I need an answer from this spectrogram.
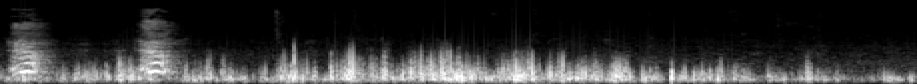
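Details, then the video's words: Two quick dog barks open the recording, then dense, continuous clattering and chatter-like noise fills the rest. "Funny dog barking videos compilation"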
